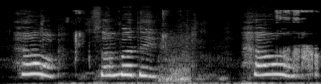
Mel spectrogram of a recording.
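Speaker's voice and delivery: high-pitched, tearful, sobbing, pleading voice. Calling for help while being held, crying for help. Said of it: "Don't cry".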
